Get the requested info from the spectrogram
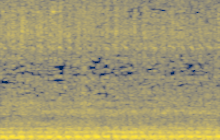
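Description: Small underbone motorcycle engine running at a steady idle.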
